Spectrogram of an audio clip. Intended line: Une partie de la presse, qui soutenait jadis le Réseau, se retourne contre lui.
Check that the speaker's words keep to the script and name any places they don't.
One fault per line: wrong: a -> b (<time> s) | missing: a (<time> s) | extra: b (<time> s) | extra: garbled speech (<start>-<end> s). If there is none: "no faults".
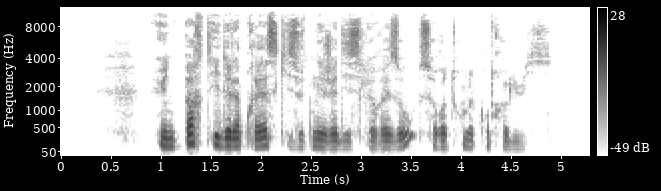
no faults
